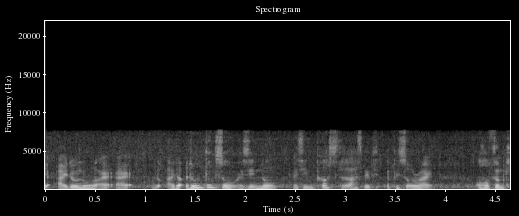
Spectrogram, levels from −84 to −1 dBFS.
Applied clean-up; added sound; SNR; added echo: none; Toilet flush; 18 dB; none.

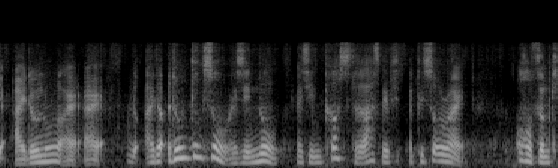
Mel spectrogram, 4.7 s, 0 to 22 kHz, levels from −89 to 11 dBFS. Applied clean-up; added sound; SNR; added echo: neural separator model SepFormer DNS4.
